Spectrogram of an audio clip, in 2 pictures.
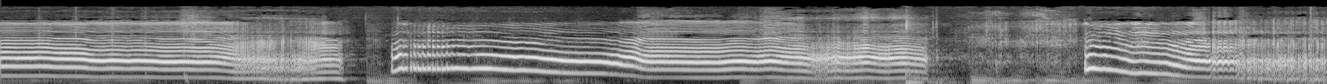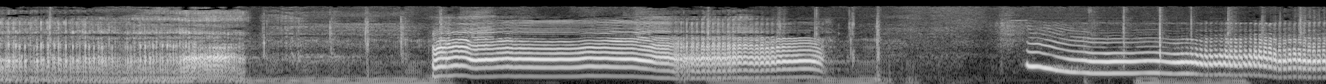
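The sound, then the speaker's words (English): A dog howls and whines in long, wavering, high-pitched wails that rise and fall, broken by short gruff grumbles and a noisy breathy stretch in the middle, loud and continuous. “Here's the grumpy dog.”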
